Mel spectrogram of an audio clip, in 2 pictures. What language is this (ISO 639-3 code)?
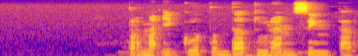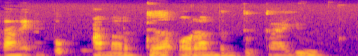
jav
